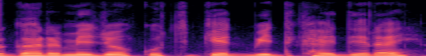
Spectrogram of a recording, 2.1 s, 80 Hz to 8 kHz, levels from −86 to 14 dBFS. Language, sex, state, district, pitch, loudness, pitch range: Hindi, male, Arunachal Pradesh, Longding, 165 Hz, -14 LUFS, 155-175 Hz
